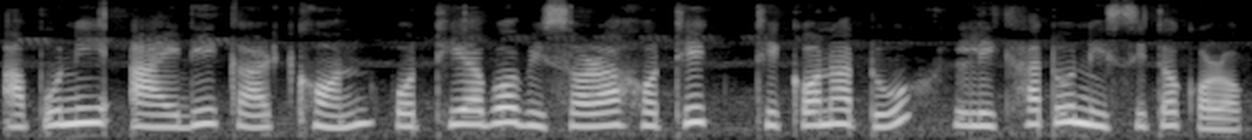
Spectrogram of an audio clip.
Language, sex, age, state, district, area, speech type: Assamese, female, 30-45, Assam, Biswanath, rural, read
